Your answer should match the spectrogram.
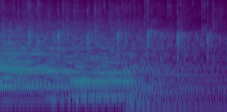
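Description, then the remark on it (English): An audience claps together in praise of the Lord as they take their seats, a dense, steady burst of applause over sustained musical chords, the clapping easing slightly toward the end. “Let's give the Lord a hand clap of praise as we take our seats.”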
